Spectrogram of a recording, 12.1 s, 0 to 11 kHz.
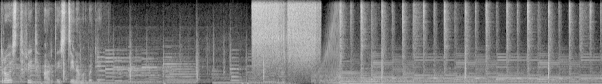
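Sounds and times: background music with held notes: 0:00.0 - 0:05.6, 0:06.4 - 0:12.0
spray-paint can hissing: 0:05.0 - 0:06.4.

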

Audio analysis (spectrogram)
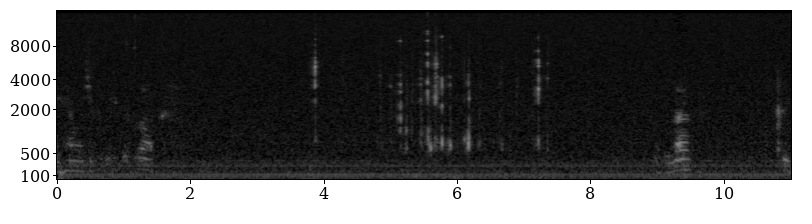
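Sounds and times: faint steady hum: 0:00.0 - 0:11.0
computer keyboard typing: 0:05.0 - 0:06.4.

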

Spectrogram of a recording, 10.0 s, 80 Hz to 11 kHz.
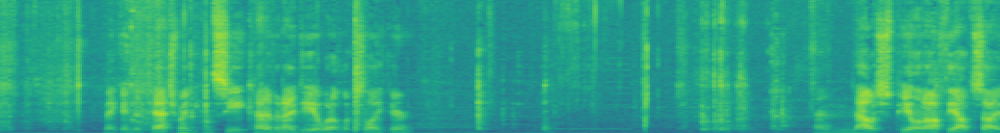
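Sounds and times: scroll saw humming: 0:02.7 - 0:08.5.

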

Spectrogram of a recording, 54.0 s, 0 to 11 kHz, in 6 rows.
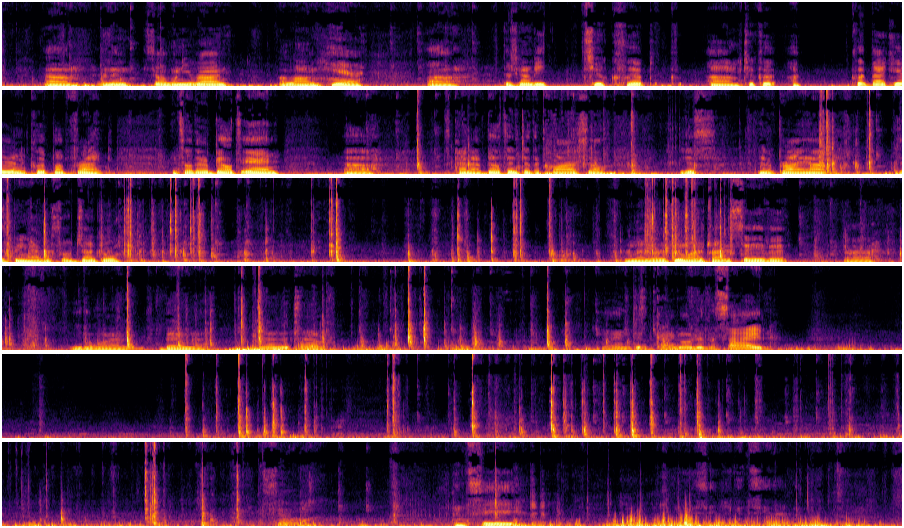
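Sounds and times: trim clicking and snapping: 0:12.2 - 0:34.3, 0:37.7 - 0:53.6
pry tool clicking and tapping: 0:16.9 - 0:27.2, 0:37.8 - 0:45.8.

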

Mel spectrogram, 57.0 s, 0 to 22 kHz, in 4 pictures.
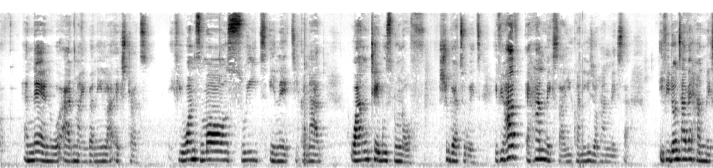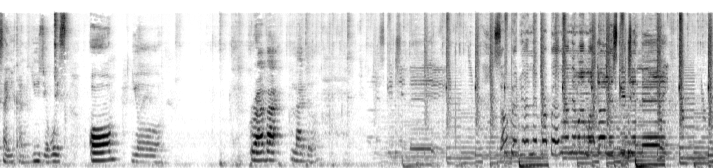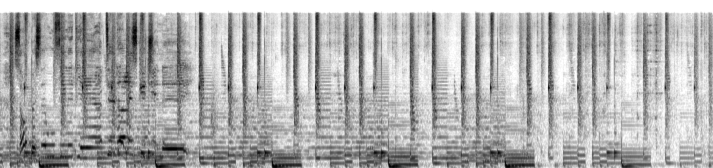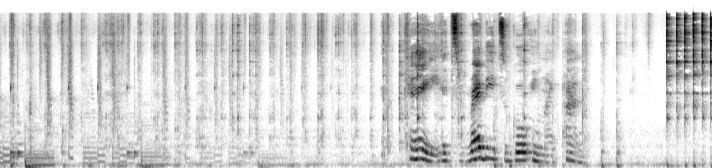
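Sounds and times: background music with bass and drums: 0:22.1 - 0:46.2
whisk clicking against glass bowl: 0:38.9 - 0:53.4, 0:56.1 - 0:57.0.

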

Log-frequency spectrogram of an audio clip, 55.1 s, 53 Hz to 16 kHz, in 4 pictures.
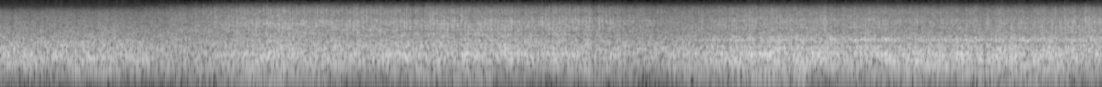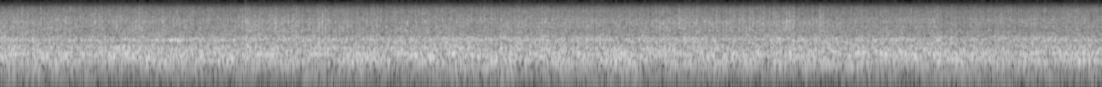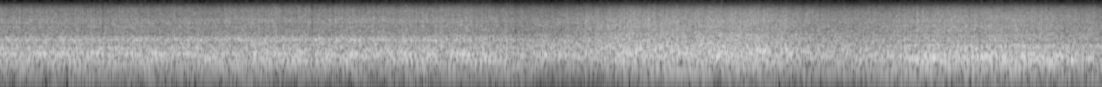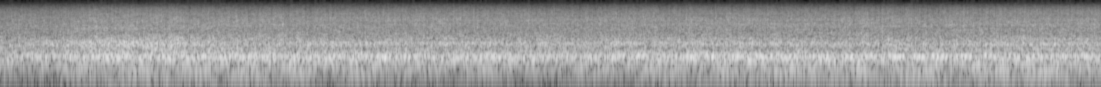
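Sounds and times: aircraft engines and propellers droning: 0:00.0 - 0:55.0
rush of air: 0:00.0 - 0:55.0.

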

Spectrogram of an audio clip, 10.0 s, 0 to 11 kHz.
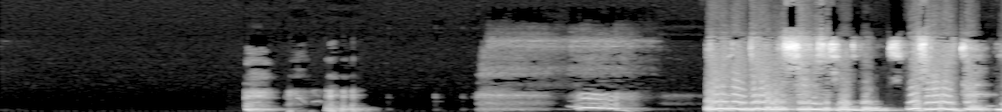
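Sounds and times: man laughing: 0:02.4 - 0:04.0.

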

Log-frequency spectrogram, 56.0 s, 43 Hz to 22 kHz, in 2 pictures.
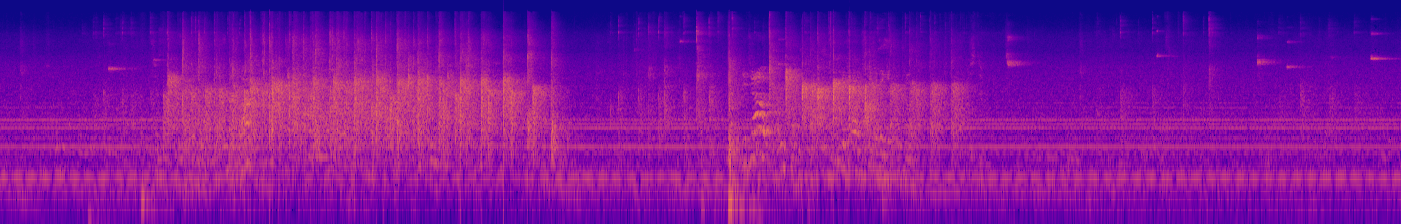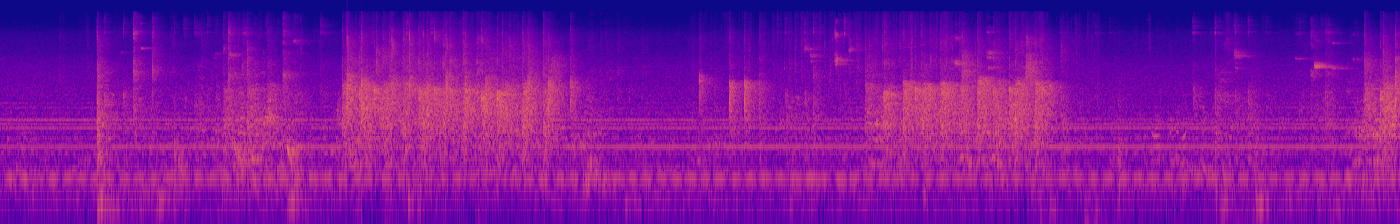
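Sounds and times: electrical hum: 0:00.0 - 0:56.0
spectators applauding: 0:03.0 - 0:11.3, 0:15.2 - 0:19.8, 0:32.3 - 0:40.0, 0:42.0 - 0:49.7, 0:55.0 - 0:56.0.

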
